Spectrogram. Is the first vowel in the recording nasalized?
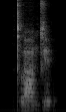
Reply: no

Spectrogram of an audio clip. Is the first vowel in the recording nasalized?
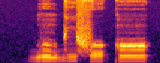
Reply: yes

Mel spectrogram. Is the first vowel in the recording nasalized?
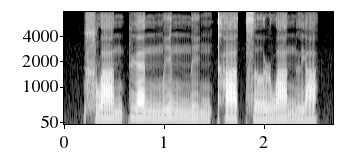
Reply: no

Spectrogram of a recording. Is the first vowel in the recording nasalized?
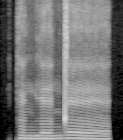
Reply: yes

